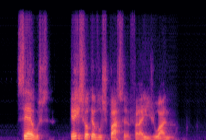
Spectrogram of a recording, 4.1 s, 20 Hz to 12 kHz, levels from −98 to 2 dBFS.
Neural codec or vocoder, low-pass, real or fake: codec, 16 kHz in and 24 kHz out, 0.6 kbps, FocalCodec, streaming, 2048 codes; 10.8 kHz; fake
